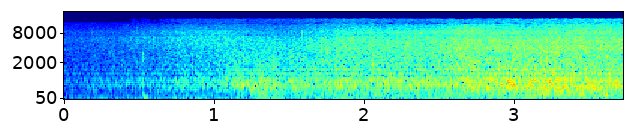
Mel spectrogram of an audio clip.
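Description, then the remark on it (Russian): Ocean waves roll in and recede with a broad, hissing roar that builds steadily louder, a continuous surge of sea surf with no voices present. “Итак, шум океанических волн, морских волн.”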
